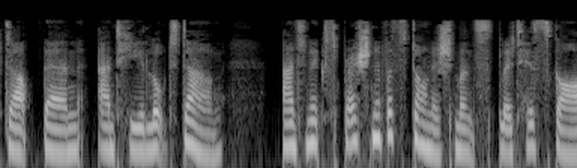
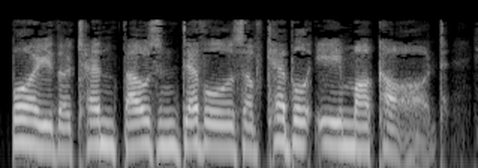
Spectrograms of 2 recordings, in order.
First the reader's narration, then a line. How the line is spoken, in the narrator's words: he thundered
